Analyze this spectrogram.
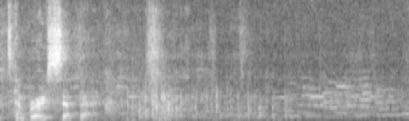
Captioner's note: hookah bubbles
